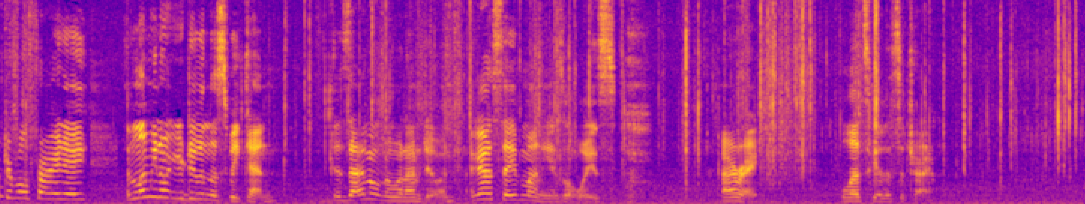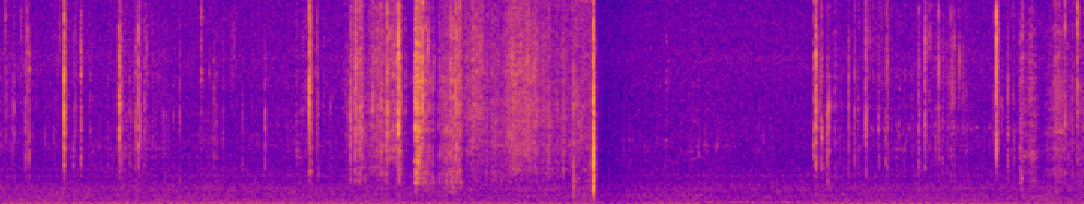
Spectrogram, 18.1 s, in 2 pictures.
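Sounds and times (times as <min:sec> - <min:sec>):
steady low hum: 0:00.0 - 0:18.0
paper wrapper crinkling: 0:02.3 - 0:14.0, 0:15.8 - 0:18.0.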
